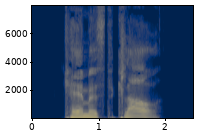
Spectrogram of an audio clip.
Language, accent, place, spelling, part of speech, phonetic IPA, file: German, Germany, Berlin, kämest klar, verb, [ˌkɛːməst ˈklaːɐ̯], De-kämest klar.ogg
- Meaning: second-person singular subjunctive II of klarkommen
